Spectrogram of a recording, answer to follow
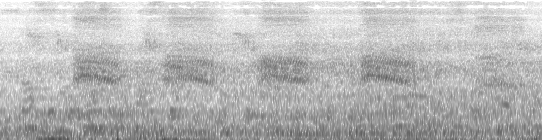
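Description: A bird calling four times in a row, the calls evenly spaced about two-thirds of a second apart, over steady street background.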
